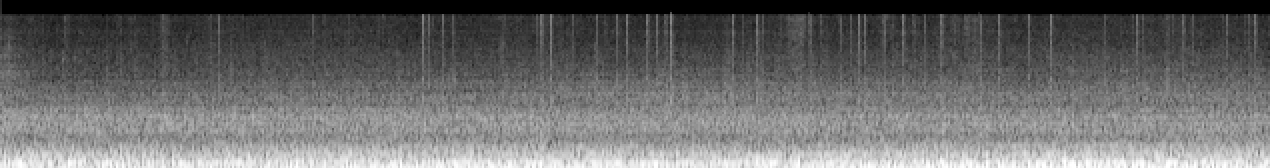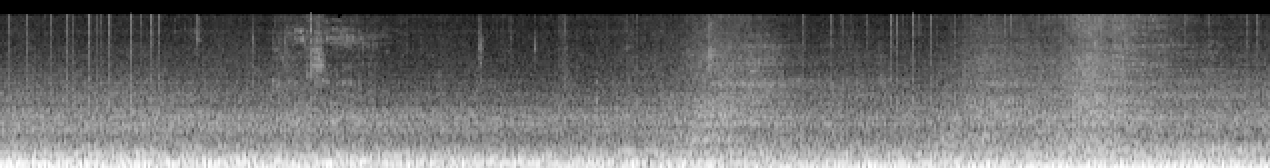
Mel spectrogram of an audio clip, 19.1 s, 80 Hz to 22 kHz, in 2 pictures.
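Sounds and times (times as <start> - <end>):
car engine and road rumble: 0.0 - 19.0
deep hum: 10.8 - 19.0.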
